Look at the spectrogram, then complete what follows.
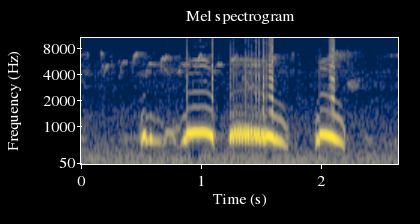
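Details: Sharp-voiced spotted dove, a call meant for luring and training, delivering a tight coo phrase: a quick opening note, two long sustained coos, and a curt falling final note.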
